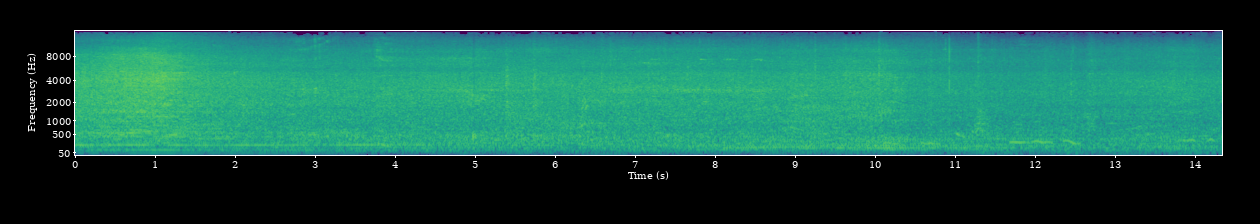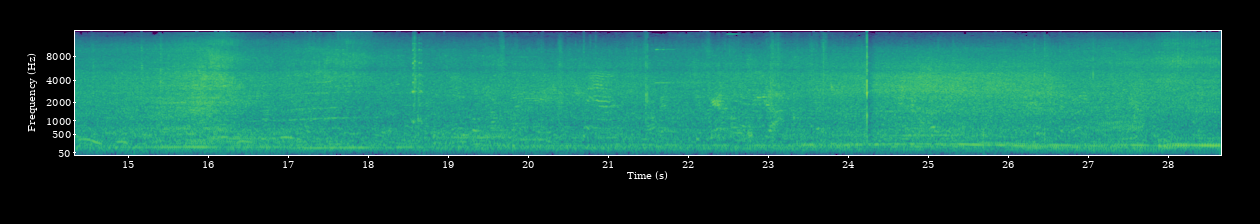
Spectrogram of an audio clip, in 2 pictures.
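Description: Steady street traffic hums outdoors.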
